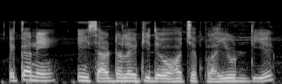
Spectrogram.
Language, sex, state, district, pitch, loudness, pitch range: Bengali, male, Assam, Hailakandi, 150 Hz, -17 LUFS, 140-170 Hz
